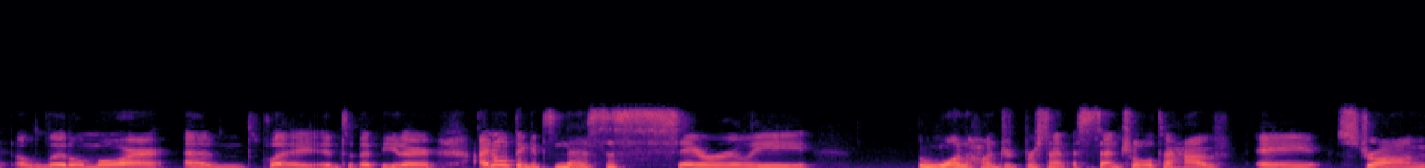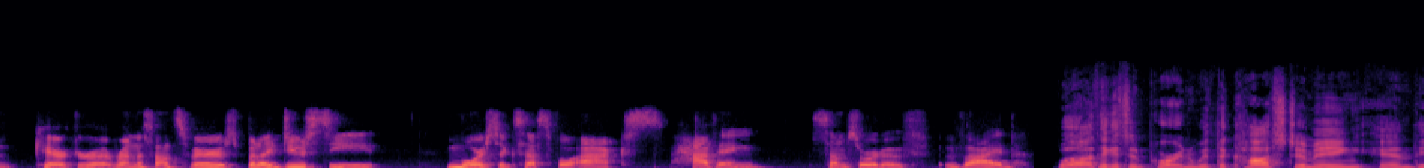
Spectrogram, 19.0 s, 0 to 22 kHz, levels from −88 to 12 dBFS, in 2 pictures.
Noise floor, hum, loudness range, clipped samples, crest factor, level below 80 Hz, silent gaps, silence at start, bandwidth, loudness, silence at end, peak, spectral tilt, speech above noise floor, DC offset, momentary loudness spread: -68 dBFS; none; 4 LU; under 0.1%; 18 dB; -60 dBFS; 16.39-16.52 s; 0.1 s; 12 kHz; -26 LUFS; 0 s; -8 dBFS; -4.5 dB/octave; 43 dB; under 0.1%; 10 LU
